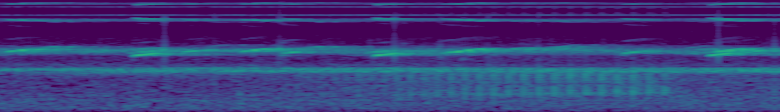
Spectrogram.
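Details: Nearby frogs in a hushed swamp make quick upswept chirps about once a second, joined midway by a lower rapid pulsed trill, all over an unbroken high droning chorus.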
